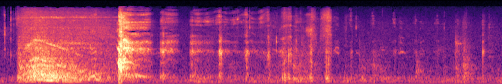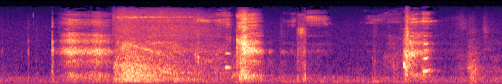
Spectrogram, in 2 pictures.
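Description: A small handheld vacuum cleaner switched on in two short bursts about five seconds apart, its whine falling away after each. Each burst ends in a sharp knock, and another short knock comes near the end.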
